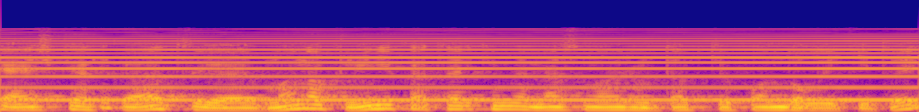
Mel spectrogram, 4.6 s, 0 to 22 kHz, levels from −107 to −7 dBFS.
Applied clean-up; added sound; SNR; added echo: none; Bowed string instrument; 4 dB; reverberation time 0.8 s.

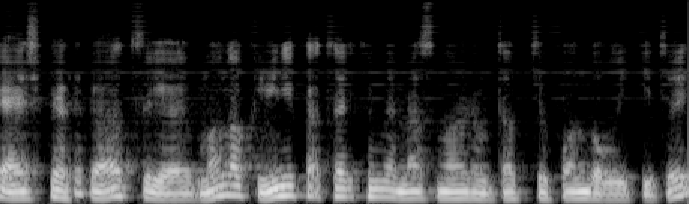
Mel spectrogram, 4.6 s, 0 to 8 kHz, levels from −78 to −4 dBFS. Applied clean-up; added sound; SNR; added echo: neural mask model DeepFilterNet 3.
